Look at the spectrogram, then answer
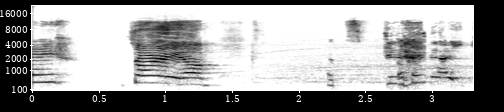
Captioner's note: sound of vacuuming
